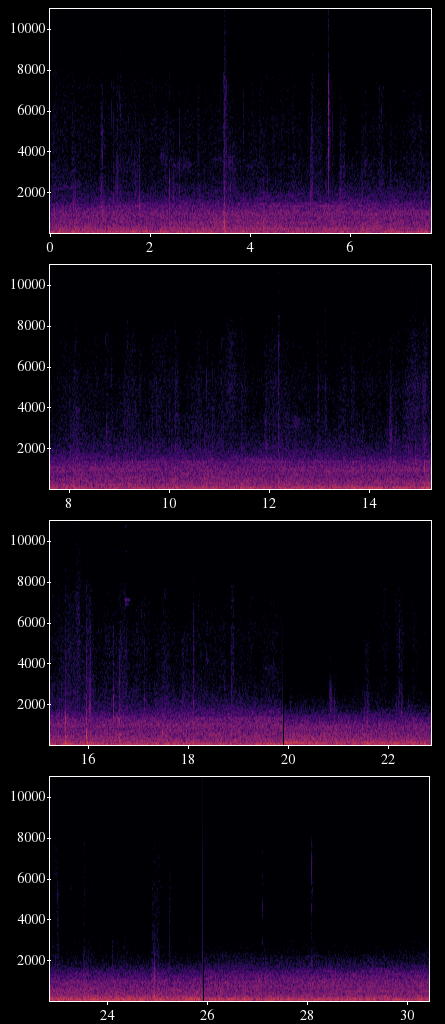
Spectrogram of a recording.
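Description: Footsteps on a rocky dirt trail, with scattered short ticks of stones and gravel underfoot, over a steady low rumble. The higher hiss fades about two-thirds of the way through.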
